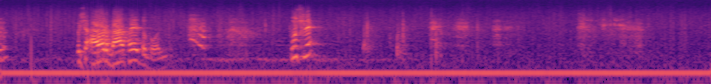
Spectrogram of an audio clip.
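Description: A young woman wails and cries out tearfully, close by.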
